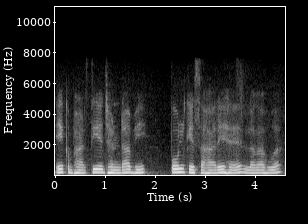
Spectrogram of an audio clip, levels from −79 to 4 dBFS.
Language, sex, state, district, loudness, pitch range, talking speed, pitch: Hindi, female, Jharkhand, Ranchi, -13 LUFS, 175-205 Hz, 130 wpm, 190 Hz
